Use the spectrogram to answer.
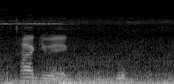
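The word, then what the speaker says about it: Taguig: this is the part of Manila we're in tacky week that's how you pronounce it and Bonifacio Global City is part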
